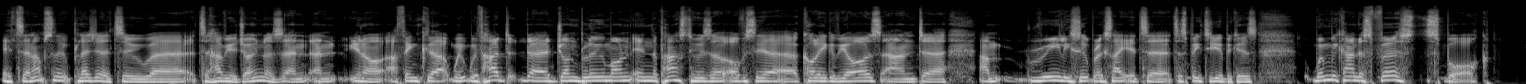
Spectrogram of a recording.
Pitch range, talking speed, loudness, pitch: 130-170 Hz, 215 wpm, -17 LUFS, 150 Hz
